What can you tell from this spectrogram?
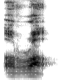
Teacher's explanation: റ നാവിന്റെ തലയുടെ മുതുക് മേലെ മുൻപല്ലിന്റെ മോണയിലാണ്.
